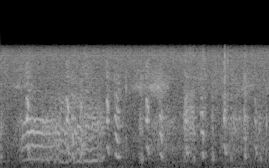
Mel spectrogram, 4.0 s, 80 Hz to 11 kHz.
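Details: Newborn Great Dane pups, three days old, from Gracie and Newman's 2012 litter give a wobbling, harmonic whine in the first second, followed by soft squeaks, snuffles and small pattering sounds.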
